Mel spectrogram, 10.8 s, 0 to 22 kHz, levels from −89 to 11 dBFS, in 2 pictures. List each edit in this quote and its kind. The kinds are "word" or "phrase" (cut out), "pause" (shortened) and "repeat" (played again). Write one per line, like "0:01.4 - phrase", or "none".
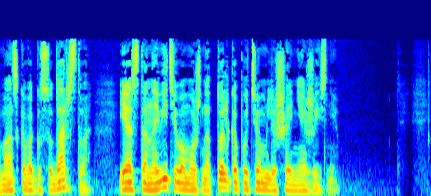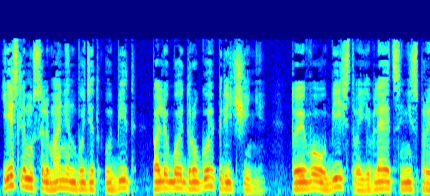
none

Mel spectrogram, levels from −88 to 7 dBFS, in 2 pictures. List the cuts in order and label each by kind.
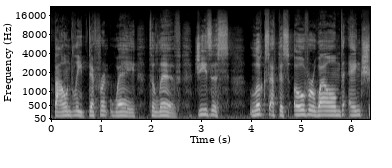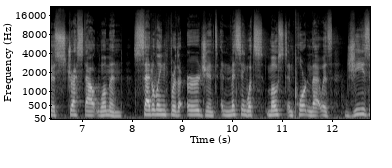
0:03.9 - pause
0:07.9 - pause
0:10.3 - phrase

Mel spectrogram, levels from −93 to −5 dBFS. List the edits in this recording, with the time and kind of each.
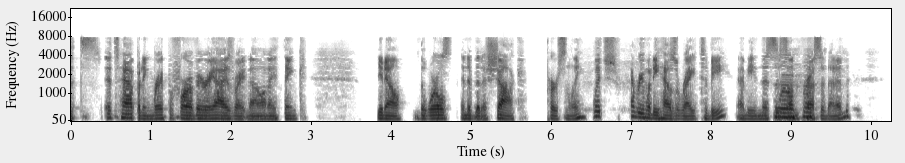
0:04.7 - word

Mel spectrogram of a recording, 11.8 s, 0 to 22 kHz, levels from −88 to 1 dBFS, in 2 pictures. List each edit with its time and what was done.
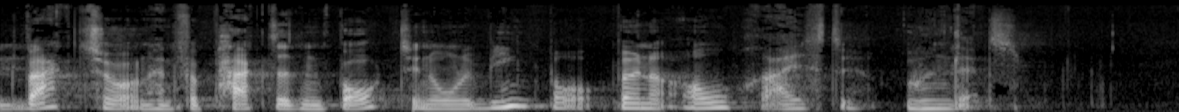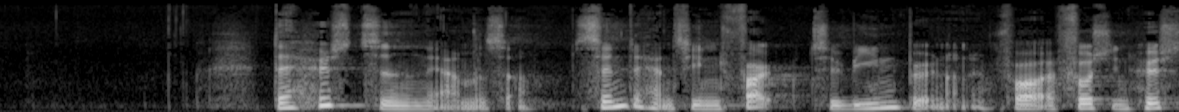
none

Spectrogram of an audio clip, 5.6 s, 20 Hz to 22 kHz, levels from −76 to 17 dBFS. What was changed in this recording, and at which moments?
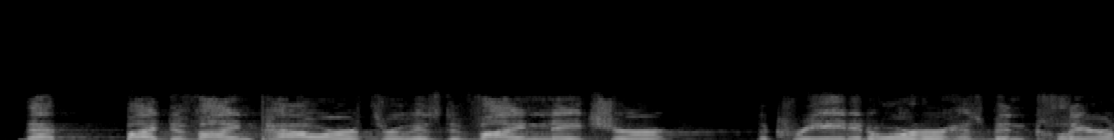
none

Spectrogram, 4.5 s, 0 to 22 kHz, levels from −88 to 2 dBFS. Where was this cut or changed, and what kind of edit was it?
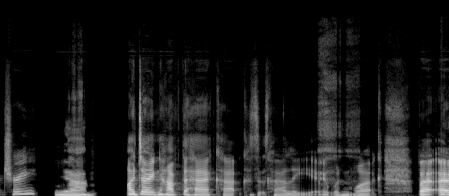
0:02.6 - word
0:03.2 - word

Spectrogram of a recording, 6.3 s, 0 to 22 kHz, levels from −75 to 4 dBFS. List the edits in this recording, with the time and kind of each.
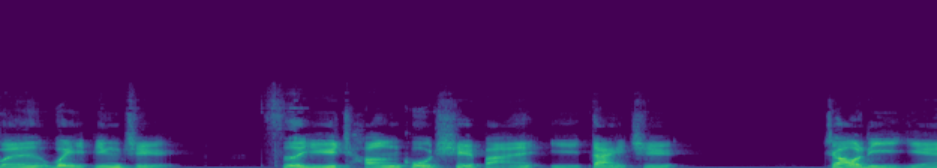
none

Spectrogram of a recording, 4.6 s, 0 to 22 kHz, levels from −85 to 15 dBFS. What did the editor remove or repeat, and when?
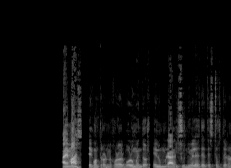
0:01.9 - word
0:03.0 - word
0:03.5 - word

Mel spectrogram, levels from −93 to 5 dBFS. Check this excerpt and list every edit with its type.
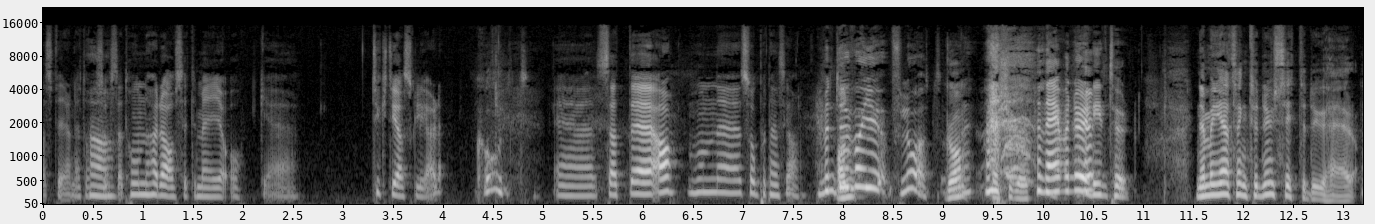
none

